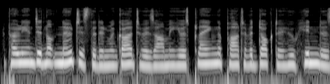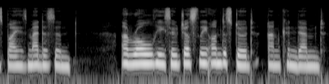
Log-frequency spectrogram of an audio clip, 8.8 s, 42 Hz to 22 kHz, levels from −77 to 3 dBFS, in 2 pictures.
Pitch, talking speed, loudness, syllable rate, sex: 185 Hz, 205 wpm, -18 LUFS, 6.1 syllables/s, female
